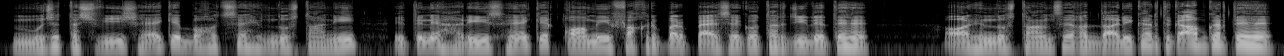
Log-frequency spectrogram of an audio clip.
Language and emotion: Urdu, fearful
